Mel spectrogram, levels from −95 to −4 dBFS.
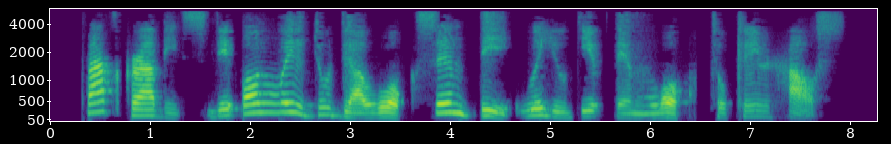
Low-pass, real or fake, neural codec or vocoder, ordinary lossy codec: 5.4 kHz; fake; codec, 16 kHz, 0.5 kbps, X-Codec, HuBERT features, trained on general audio; MP3, 24 kbps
